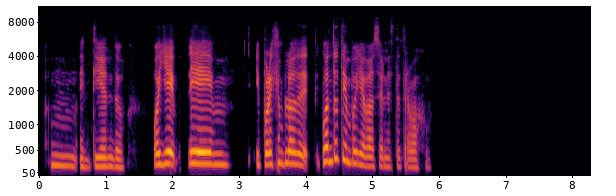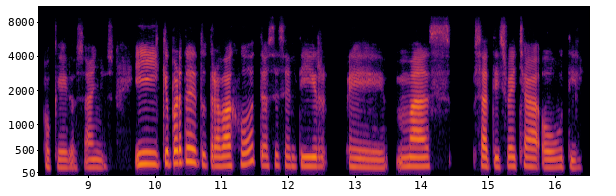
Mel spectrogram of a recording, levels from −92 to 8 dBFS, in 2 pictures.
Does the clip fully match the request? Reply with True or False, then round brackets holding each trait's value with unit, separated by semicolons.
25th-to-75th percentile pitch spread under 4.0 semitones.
False (4.6 semitones)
